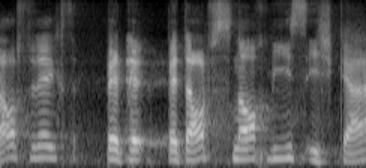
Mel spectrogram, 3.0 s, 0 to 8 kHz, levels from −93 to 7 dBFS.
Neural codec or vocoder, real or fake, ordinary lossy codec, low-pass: codec, 16 kHz, 0.8 kbps, ZipCodec; fake; none; none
